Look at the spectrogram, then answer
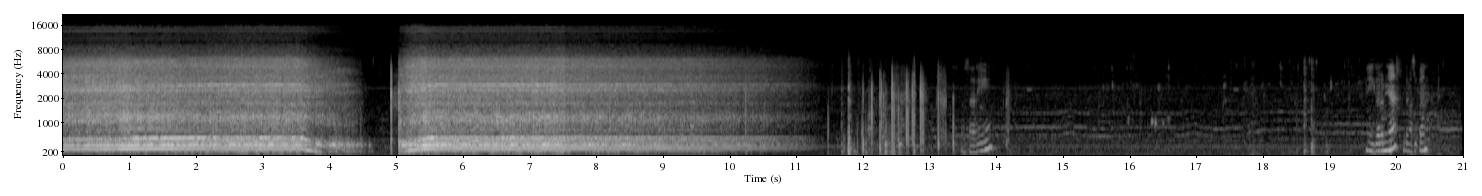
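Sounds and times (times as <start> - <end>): blender running: 0.0 - 11.3.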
